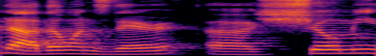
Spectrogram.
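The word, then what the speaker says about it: Xiaomi: And if you look at the other ones there, uh, show me, hopefully I'm pronouncing that name corre correctly. Uh, X I A O M I show me or something around there.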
